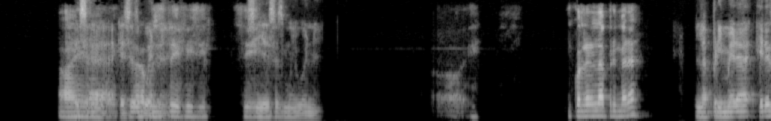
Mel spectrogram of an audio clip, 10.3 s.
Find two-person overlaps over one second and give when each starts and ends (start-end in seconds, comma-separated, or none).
0.9-2.6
